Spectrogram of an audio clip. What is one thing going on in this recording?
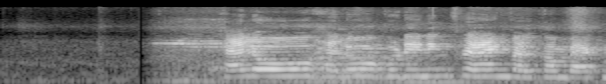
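A woman speaks cheerfully close to the microphone.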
